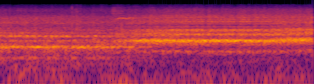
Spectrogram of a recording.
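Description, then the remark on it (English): A large football stadium crowd at Anfield in Liverpool roars after an equalising goal, a steady, dense wash of noise that swells slightly and holds loud throughout, with no voice speaking over it. “The crowd brought alive by the equaliser.”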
